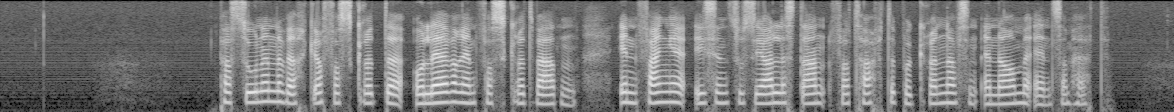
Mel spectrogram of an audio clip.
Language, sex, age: Norwegian, female, 18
